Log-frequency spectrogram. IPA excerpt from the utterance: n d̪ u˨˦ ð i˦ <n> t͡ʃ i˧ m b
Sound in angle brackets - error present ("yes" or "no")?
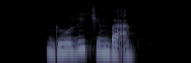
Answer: yes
